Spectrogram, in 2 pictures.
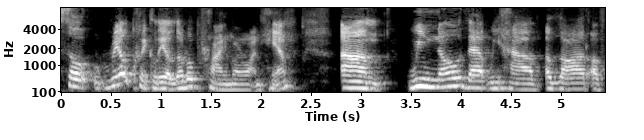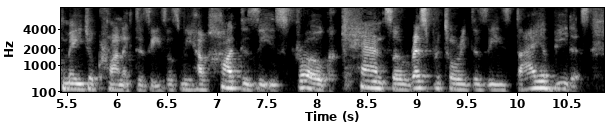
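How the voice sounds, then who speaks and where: Here a woman speaks at a fairly low pitch, somewhat breathy. Her tone is animated and her intonation lively. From Zimbabwe. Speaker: dietitian and nutritionist. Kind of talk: presentation talk. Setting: video call.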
